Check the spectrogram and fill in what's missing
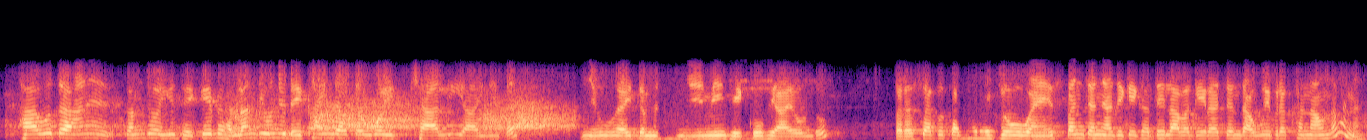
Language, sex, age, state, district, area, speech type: Sindhi, female, 45-60, Gujarat, Junagadh, rural, conversation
